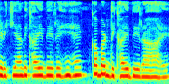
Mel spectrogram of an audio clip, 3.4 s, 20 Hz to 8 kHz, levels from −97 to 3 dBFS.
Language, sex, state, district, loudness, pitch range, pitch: Hindi, female, Jharkhand, Sahebganj, -13 LUFS, 215-235 Hz, 230 Hz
